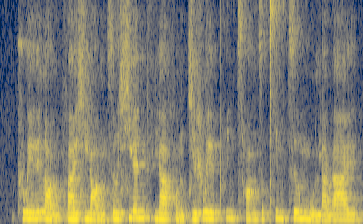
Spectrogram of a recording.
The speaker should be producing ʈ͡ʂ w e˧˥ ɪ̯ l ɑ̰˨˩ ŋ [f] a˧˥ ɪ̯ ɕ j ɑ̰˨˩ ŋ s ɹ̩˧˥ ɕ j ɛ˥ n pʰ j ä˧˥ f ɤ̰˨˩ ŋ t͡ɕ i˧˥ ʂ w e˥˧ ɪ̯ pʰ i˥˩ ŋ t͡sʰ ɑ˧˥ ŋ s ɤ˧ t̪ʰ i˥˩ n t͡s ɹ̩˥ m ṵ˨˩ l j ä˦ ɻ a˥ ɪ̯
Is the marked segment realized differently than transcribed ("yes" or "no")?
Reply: no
